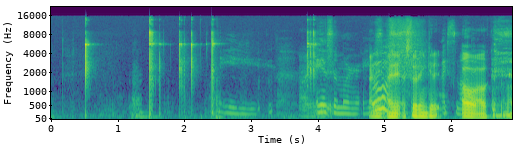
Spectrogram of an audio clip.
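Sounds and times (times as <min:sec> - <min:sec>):
small shot glasses clinking in a toast: 0:00.5 - 0:00.8, 0:01.4 - 0:02.6, 0:03.8 - 0:04.2
speech: 0:02.7 - 0:06.9.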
